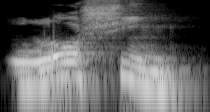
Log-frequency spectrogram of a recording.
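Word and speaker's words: Lošinj: Can you tell me how to pronounce it? Loshing.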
